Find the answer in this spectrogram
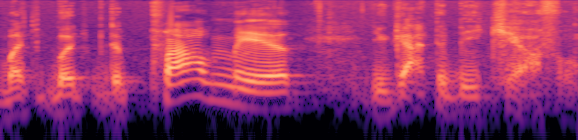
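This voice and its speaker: This is a man talking. He has a Louisiana accent. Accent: Louisiana Southern US. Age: 70s. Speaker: Medicare counselor presenting a seminar. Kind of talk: seminar talk. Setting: seminar room with audience. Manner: animated.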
